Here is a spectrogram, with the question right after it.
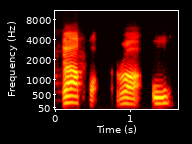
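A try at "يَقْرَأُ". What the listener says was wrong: Ya, bukan tak Bu. Yakra'u. Ketuker. Yaqra'u.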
